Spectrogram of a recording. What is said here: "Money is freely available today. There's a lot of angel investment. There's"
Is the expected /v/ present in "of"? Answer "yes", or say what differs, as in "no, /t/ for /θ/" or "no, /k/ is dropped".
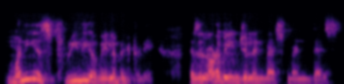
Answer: yes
